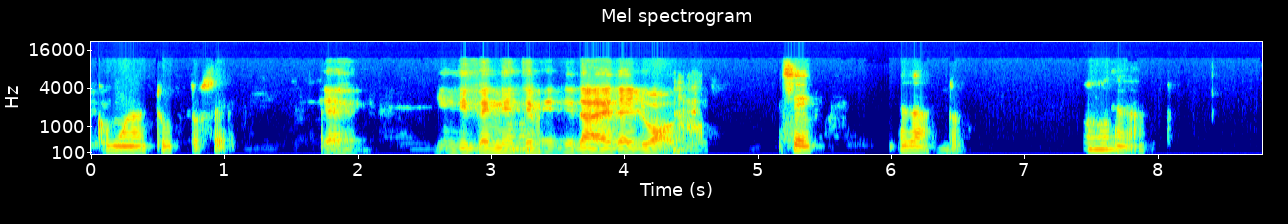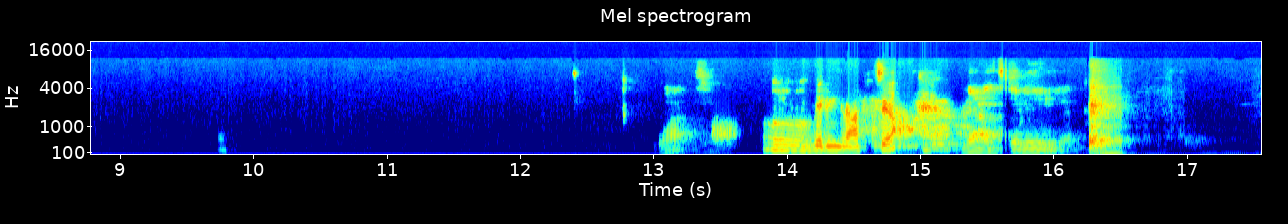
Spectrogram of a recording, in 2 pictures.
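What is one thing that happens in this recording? A middle-aged woman talks and laughs softly over an online call.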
